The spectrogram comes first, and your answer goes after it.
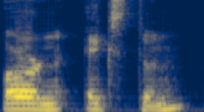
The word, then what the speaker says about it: Arne Exton: creó que se llama nn exton creo que se pronuncia así en sueco el nombre en español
